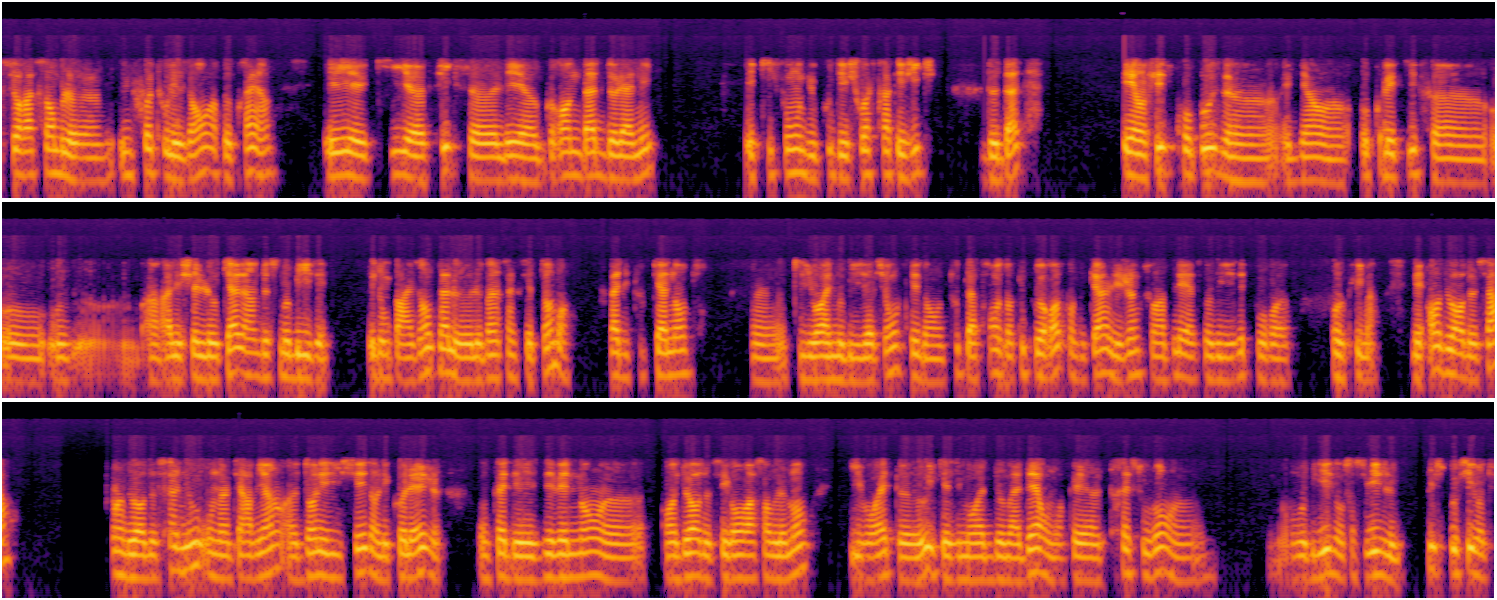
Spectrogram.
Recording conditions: phone line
